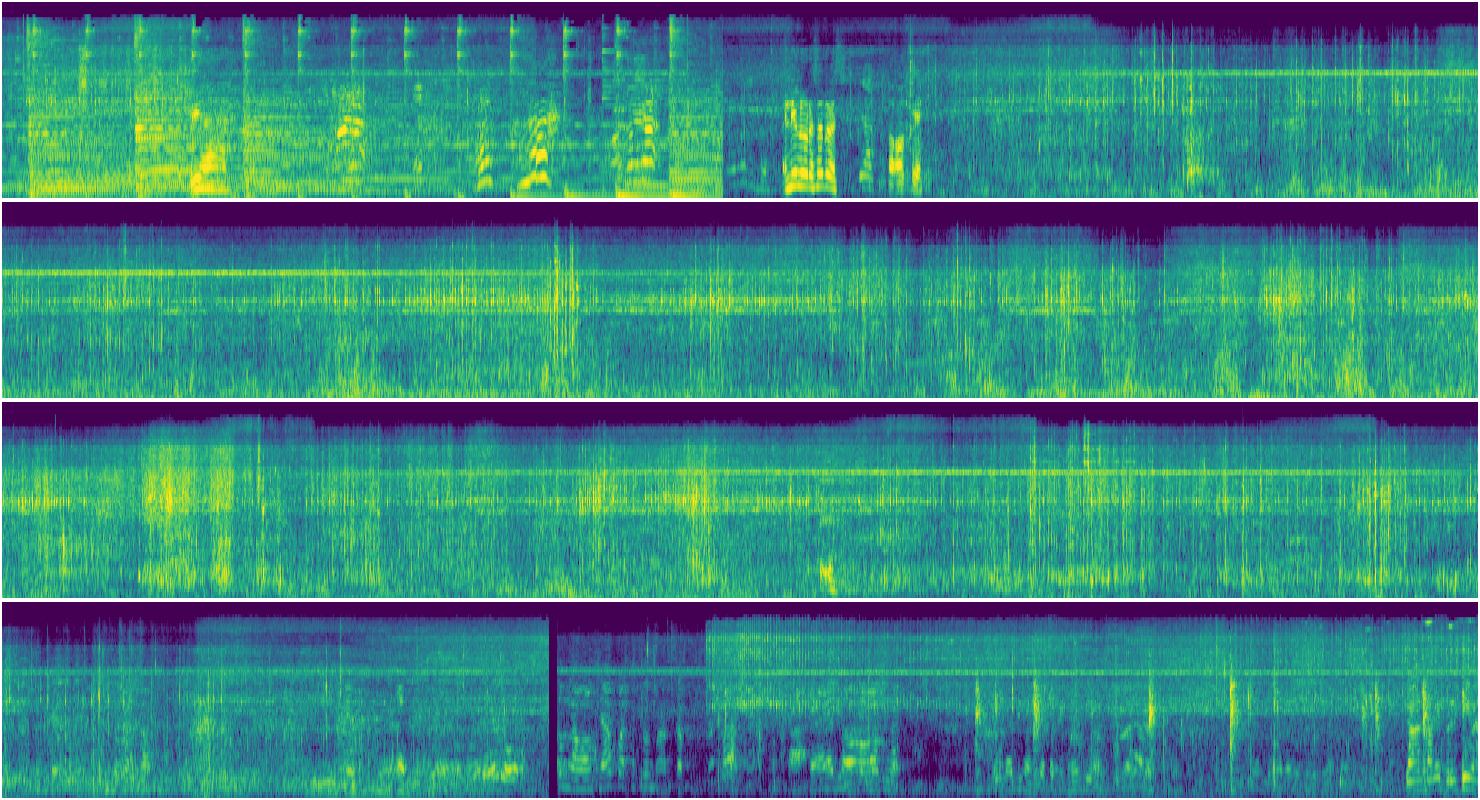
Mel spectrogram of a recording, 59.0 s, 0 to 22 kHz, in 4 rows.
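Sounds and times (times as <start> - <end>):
mountain bike tyres rolling: 0.0 - 5.6, 7.2 - 49.8, 50.8 - 59.0
bike rattling and clattering: 8.3 - 49.8, 51.3 - 59.0.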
